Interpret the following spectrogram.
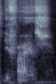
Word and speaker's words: Defias: Proper pronunciation is Defias. Because they are defying those who command them.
